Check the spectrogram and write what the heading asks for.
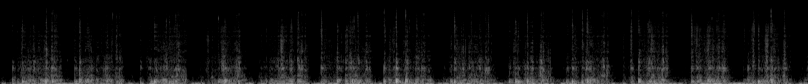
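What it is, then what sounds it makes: Cherry-pit-filled cotton pillow. Fingernails scratch and tap fast on a cotton pillow filled with cherry pits, making a dense, low, rattling patter. The sound comes in short bursts separated by brief pauses, keeping a steady, muffled crunch of shifting pits throughout.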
